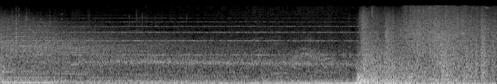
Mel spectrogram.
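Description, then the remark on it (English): A swerving bus's engine drones steadily with a whining hum, then a sudden loud crash and heavy rushing splash as the bus hits the water, the churning noise continuing to the end. “Trying to crash into the water!”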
